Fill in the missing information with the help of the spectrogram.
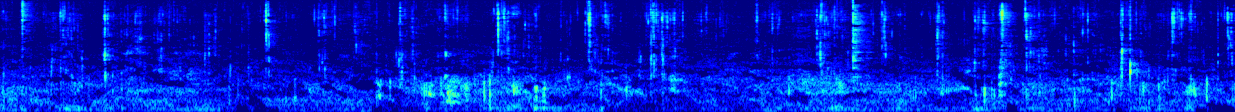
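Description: Mouth sounds of people eating rice and fish curry by hand: chewing and lip smacking, with many short, irregular clicks.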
